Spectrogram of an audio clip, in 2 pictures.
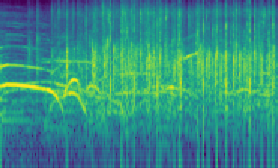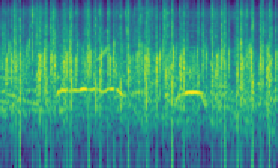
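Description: Audience members whoop and cheer.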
